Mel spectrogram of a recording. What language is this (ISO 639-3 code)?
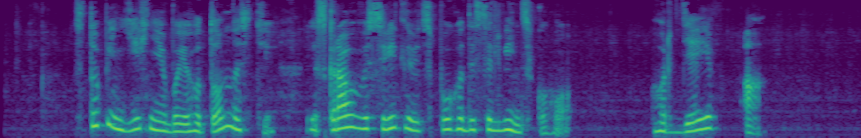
ukr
